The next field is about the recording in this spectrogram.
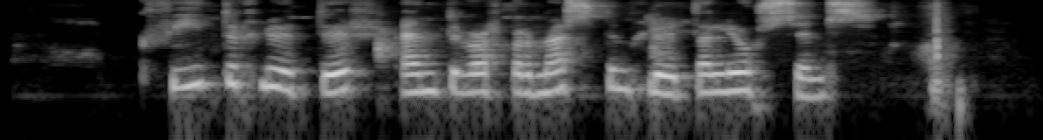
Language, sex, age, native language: Icelandic, female, 20-29, Icelandic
